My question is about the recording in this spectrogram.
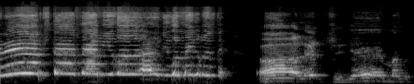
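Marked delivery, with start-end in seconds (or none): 0.0-2.3 mock screaming wife. Host imitating the wife begging, high mock scream. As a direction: ham up a panicked wife, pitched high. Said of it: "She's screaming".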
